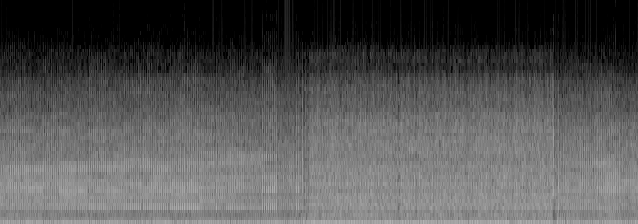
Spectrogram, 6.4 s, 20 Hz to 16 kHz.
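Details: Vintage Coca-Cola truck abandoned 40 years, revived engine idling: steady, even idle under a constant hissy background, no knocks or misses; running healthy.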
